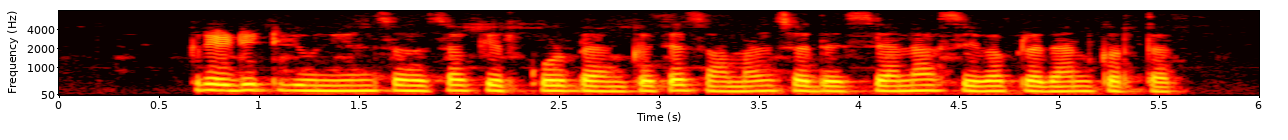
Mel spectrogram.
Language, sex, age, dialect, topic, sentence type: Marathi, female, 31-35, Varhadi, banking, statement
